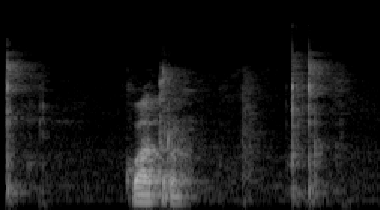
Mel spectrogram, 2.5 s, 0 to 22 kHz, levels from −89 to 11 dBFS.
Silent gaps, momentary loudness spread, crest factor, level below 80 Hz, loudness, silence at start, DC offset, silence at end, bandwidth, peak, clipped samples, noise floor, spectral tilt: none; 24 LU; 24 dB; -80 dBFS; -34 LUFS; 0.05 s; under 0.1%; 0.4 s; 11.5 kHz; -12 dBFS; under 0.1%; -69 dBFS; -4.5 dB/octave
